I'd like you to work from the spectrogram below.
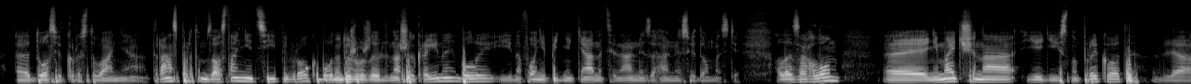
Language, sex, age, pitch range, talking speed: Ukrainian, male, 20-39, 95-125 Hz, 145 wpm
